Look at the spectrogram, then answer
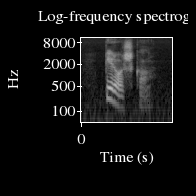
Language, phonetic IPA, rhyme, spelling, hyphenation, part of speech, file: Hungarian, [ˈpiroʃkɒ], -kɒ, Piroska, Pi‧ros‧ka, proper noun, Hu-Piroska.ogg
- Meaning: 1. a female given name 2. The Hungarian name for the fairy figure 'Little Red Riding Hood'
